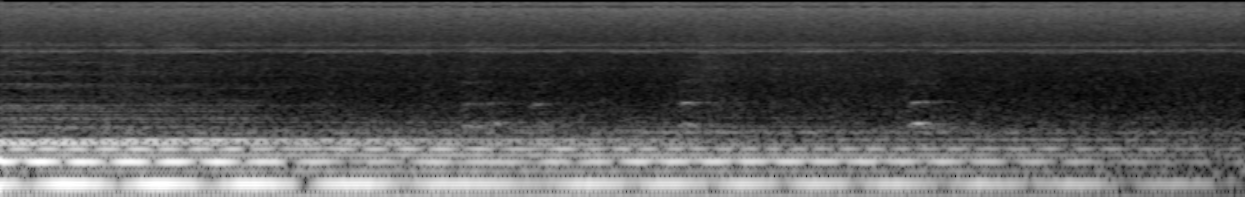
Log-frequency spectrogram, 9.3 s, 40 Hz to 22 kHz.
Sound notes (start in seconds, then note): 3.9 dog barking; 6.2 insects chirping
